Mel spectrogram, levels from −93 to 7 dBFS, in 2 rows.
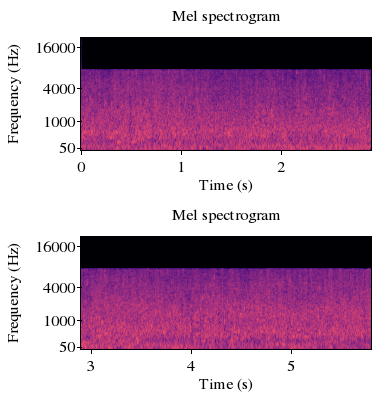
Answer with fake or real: real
